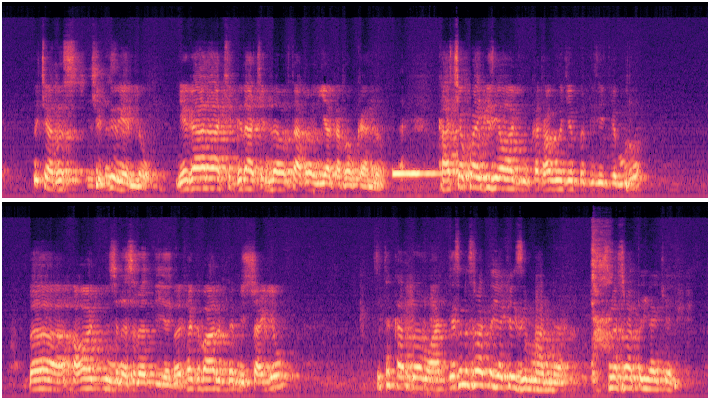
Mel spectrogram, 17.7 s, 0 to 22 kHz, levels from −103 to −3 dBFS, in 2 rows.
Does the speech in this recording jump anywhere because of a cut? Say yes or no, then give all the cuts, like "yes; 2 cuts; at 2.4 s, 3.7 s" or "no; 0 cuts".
no; 0 cuts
